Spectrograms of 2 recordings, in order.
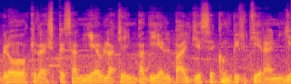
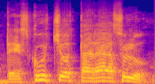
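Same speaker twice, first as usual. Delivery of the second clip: calling out defiantly; 7 semitones higher than usual. Acted. Héroe grita hacia los muros.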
